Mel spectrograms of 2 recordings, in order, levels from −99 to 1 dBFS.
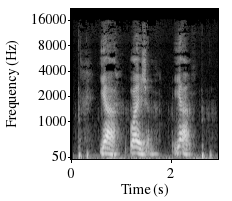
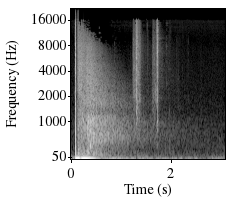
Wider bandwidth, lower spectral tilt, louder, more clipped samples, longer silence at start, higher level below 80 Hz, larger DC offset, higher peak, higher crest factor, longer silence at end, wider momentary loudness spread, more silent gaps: about the same, 16 kHz vs 17 kHz; first, -6 dB/octave vs -2.5 dB/octave; first, -17 LUFS vs -23 LUFS; second, under 0.1% vs 0.8%; about the same, 0.15 s vs 0.05 s; second, -42 dBFS vs -30 dBFS; neither; about the same, -2 dBFS vs 0 dBFS; about the same, 18 dB vs 14 dB; second, 0.15 s vs 1.35 s; first, 20 LU vs 15 LU; neither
